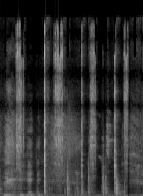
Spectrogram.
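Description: Wrench work on a Harley-Davidson Dyna foot peg bolt during a motorcycle teardown, giving a few quiet, irregular metallic clicks and ratchet ticks close by, with a faint voice murmuring in the background.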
